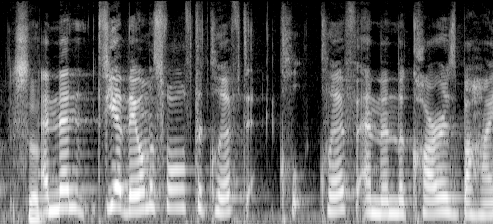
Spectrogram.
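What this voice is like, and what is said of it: Usual voice. Nothing is said of it.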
